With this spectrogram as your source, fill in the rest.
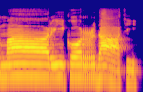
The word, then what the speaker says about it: ricordati: So the second R rolls because it touches the D. The first R would be flipped because it's surrounded by vowels, except the ma is a strong monosyllable. So you say rricordati. So here we have two rolled R's in this.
